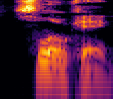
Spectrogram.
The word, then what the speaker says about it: Slowking: And in Crown Tundra, there'll be an item that allows your Galarian Slowpoke to evolve into a Galarian Snow King. – Nice. – Slow King. Yeah, right. I said that right.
